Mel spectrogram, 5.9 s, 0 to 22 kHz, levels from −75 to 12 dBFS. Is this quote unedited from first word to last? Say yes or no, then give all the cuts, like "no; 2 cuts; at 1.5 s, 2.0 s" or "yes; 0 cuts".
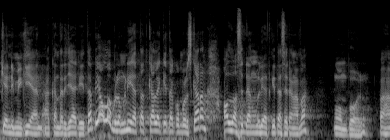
yes; 0 cuts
